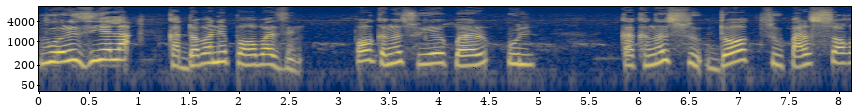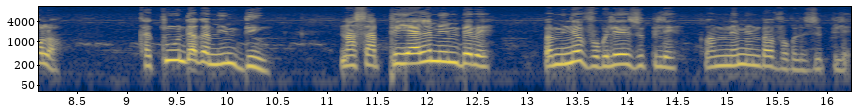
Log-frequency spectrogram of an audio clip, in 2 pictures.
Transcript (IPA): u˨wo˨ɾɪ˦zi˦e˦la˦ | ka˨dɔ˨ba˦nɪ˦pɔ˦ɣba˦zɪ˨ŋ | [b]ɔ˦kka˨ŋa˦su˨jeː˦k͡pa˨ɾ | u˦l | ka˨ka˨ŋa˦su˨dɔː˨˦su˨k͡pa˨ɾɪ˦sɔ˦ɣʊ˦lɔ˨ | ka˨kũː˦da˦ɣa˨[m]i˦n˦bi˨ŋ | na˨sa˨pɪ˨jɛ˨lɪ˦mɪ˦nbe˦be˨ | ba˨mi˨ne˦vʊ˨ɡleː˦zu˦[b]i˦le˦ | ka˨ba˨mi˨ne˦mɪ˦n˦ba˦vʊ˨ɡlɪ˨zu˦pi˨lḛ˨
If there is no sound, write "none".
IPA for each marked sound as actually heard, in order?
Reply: p, m, p

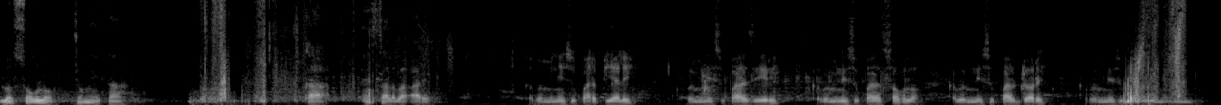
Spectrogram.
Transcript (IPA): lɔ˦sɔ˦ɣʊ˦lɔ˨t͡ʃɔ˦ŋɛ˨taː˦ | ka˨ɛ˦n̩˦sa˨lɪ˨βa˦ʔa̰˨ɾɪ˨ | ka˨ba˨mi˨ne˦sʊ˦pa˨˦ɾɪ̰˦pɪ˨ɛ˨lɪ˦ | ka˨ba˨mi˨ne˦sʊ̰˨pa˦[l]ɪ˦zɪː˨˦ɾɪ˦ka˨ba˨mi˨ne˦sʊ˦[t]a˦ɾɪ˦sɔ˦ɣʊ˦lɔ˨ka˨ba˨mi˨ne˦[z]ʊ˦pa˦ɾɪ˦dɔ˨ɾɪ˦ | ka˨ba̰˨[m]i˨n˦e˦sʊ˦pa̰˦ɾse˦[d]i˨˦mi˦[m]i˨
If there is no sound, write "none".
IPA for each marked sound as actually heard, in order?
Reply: ɾ, p, s, m, n, n

